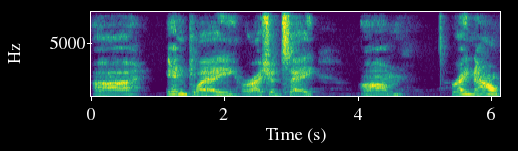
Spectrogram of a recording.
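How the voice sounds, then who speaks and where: Somewhat breathy, a man speaks at a very slow pace with fairly even intonation and long, frequent pauses. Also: medium pitch for a man. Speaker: gaming streamer. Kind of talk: casual gameplay commentary. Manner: hesitant, many fillers.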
